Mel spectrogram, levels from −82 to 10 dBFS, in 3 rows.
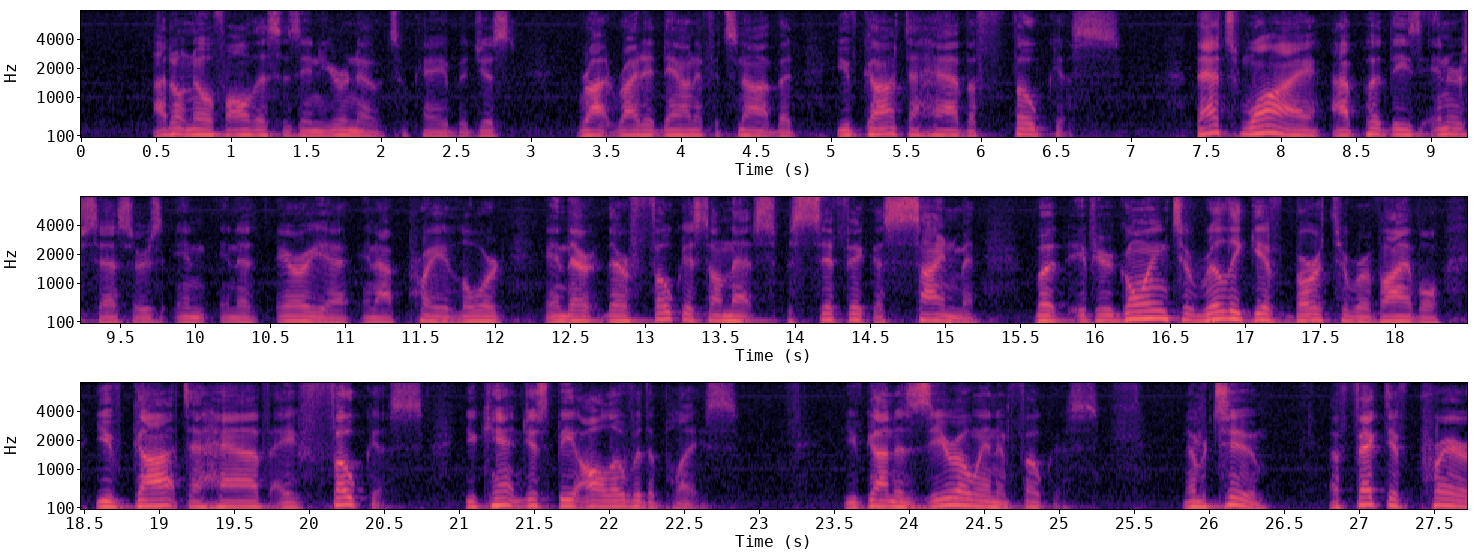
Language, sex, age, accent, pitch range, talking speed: English, male, 40-59, American, 100-125 Hz, 180 wpm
